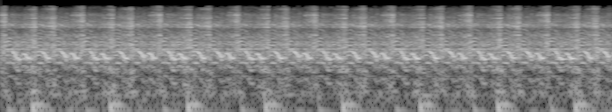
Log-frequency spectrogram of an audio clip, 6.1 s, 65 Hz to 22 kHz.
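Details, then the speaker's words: 2006 Ford F-350 6.0L diesel that won't run, cranked for a compression test through the glow plug hole on the driver's side, readings about 300 to 400 psi: steady cranking with even pulses, never catches; owner suspects a head gasket or injector seals after overheating. "okay now we're on the third one back and we're gonna go ahead and crank this over and see what we get"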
